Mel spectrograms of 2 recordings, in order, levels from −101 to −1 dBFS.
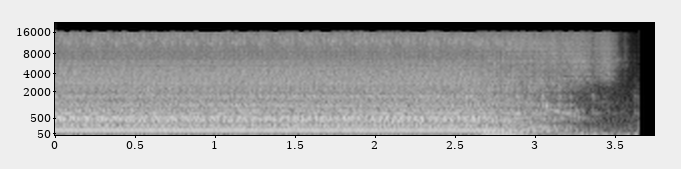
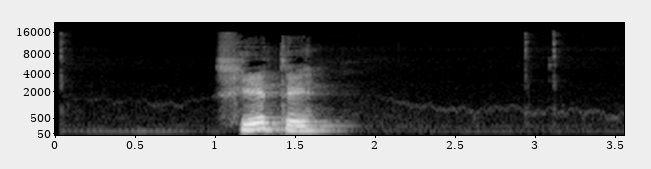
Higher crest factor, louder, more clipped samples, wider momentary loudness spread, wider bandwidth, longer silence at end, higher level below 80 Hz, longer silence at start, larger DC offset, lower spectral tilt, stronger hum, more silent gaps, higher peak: second, 14 dB vs 20 dB; about the same, -22 LUFS vs -23 LUFS; neither; second, 6 LU vs 24 LU; about the same, 16 kHz vs 15 kHz; second, 0.1 s vs 1.85 s; first, -42 dBFS vs -72 dBFS; second, 0 s vs 1.05 s; neither; second, -3.5 dB/octave vs -7 dB/octave; neither; neither; about the same, -10 dBFS vs -8 dBFS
